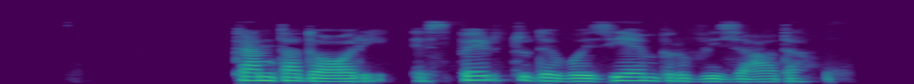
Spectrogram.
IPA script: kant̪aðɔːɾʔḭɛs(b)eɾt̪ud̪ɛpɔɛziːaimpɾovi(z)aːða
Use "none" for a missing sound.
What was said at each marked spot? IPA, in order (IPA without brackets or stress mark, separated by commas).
p, z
